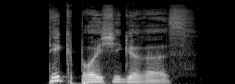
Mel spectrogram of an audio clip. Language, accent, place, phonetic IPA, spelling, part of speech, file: German, Germany, Berlin, [ˈdɪkˌbɔɪ̯çɪɡəʁəs], dickbäuchigeres, adjective, De-dickbäuchigeres.ogg
- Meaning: strong/mixed nominative/accusative neuter singular comparative degree of dickbäuchig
